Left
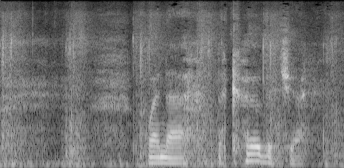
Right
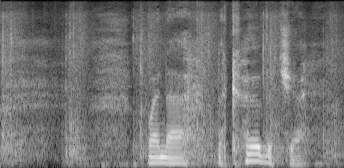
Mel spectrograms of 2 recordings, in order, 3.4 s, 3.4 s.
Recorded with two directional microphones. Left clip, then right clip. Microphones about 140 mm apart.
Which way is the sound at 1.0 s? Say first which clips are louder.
Right 3 dB; 45° right (ahead or behind).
